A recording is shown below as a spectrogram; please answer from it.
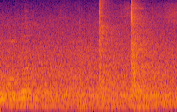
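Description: Two sharp clicks a little under half a second apart, from the car-lifting jacks being worked as the race car is raised.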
